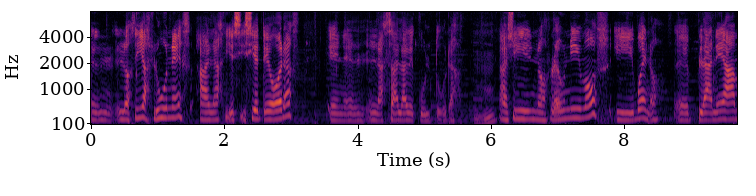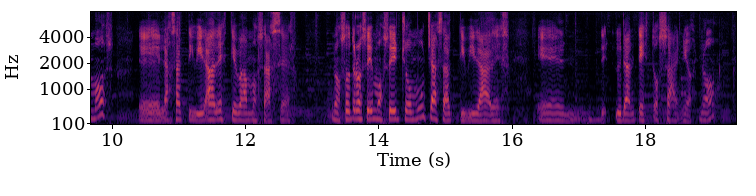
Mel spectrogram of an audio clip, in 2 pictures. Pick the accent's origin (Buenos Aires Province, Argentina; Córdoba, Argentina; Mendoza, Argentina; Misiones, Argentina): Córdoba, Argentina; Capilla del Monte; born there; casi todos somos nacidos aquí en Capilla del Monte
